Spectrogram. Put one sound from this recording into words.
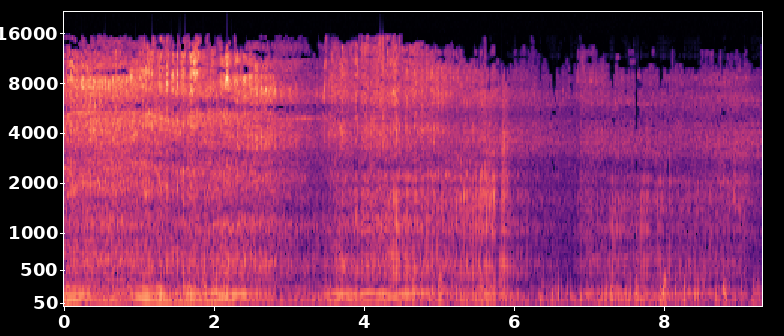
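Tyres roll along a paved road.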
